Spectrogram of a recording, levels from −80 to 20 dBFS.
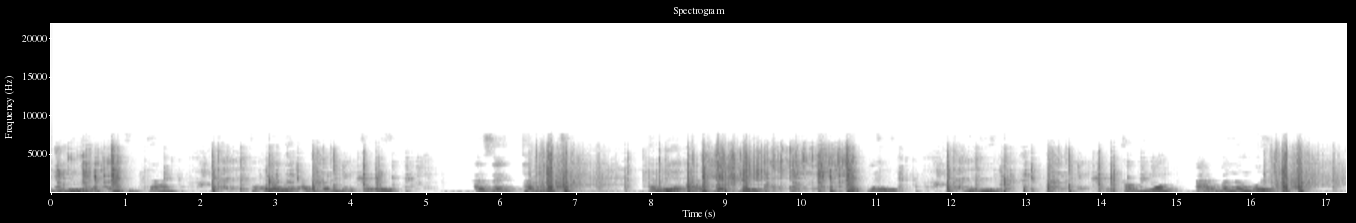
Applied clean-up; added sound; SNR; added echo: classical method WPE with log-MMSE.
